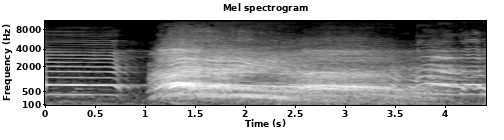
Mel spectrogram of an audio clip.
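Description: A single voice holds one long steady note that cuts off just before a second in. After a brief pause, a large crowd shouts a slogan together, loudest at its start and then carrying on as a dense mass of many voices.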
